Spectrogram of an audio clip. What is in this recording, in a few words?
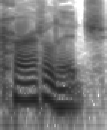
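"cartilage", English word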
